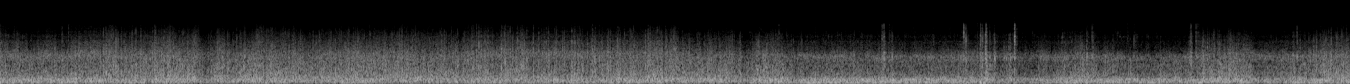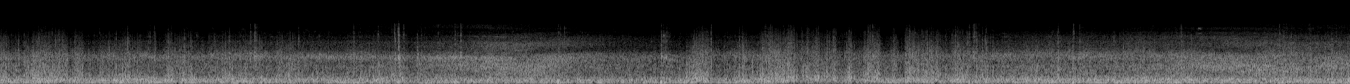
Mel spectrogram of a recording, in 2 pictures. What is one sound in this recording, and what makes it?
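A small vehicle's motor hums steadily as it drives along a street.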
